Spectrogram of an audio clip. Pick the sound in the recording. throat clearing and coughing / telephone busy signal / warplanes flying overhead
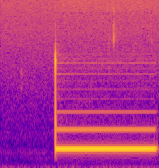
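telephone busy signal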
